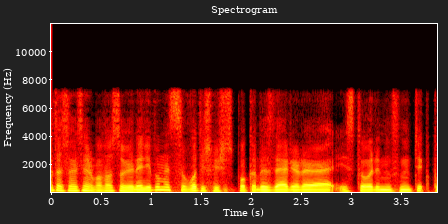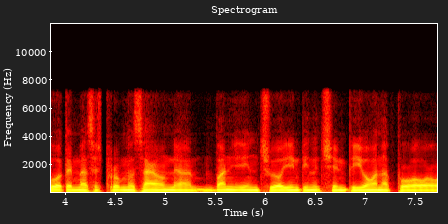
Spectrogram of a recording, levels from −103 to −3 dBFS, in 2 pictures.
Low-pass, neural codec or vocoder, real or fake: 7.2 kHz; codec, 16 kHz, 0.5 kbps, FunCodec, trained on Chinese and English, 25 frames a second; fake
